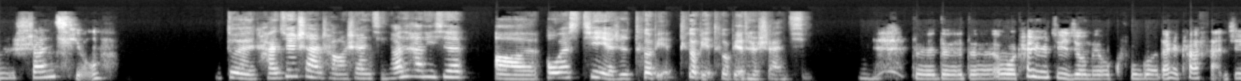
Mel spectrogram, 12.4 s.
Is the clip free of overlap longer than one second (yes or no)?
yes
